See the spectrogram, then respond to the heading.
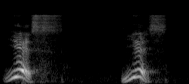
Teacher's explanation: in English when you say no no exactly this tool or when you say yes yes it's a falling tone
